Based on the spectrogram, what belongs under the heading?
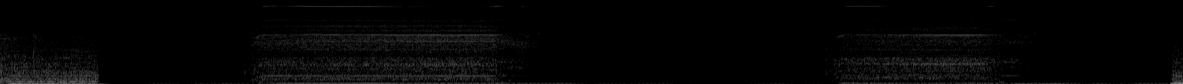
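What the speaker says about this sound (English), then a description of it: "So I'm just using 1/2 inch Forstner bit, and I'm going down just the depth of" A 1/2 inch Forstner bit bores into wood trim during a truck camper interior build, two loud sustained drilling runs of a few seconds each separated by quieter pauses, close up with no talk.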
